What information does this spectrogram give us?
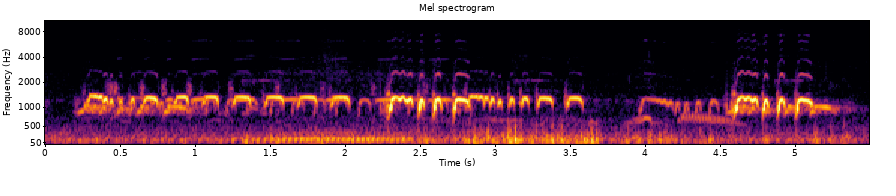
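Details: Zebra dove of a local Indonesian strain, played to coax reluctant birds into singing; long rolling trilled coos with stuttering louder notes, a pause, then another trill and emphatic coos, over low background hum.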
